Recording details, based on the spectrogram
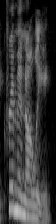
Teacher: the A sounds more like a short U or a short I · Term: schwa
